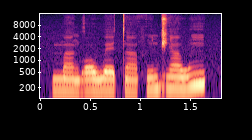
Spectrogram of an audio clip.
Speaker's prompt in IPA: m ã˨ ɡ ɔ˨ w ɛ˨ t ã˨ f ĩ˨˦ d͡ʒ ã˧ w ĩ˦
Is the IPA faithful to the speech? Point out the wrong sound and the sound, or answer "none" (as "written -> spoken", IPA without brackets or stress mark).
none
